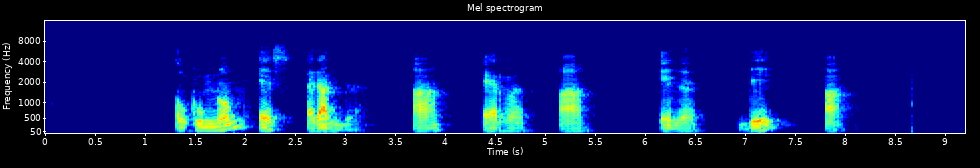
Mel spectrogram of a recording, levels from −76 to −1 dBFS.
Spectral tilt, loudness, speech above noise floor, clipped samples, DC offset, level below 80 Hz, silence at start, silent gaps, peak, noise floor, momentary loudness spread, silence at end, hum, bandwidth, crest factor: -7 dB/octave; -30 LUFS; 57 dB; under 0.1%; under 0.1%; -62 dBFS; 1.3 s; none; -6 dBFS; -86 dBFS; 16 LU; 1.2 s; none; 7.4 kHz; 26 dB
